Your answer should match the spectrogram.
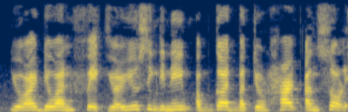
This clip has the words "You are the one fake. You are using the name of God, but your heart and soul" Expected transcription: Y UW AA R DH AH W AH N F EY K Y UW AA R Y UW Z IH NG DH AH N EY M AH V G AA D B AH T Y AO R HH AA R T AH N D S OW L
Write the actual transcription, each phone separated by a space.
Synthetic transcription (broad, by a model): Y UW AA R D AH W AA N F EY K Y UW AA R Y UW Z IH NG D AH N EY M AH F G AA D B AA T Y AO R HH AA R T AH N S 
